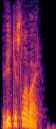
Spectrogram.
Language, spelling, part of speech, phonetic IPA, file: Russian, Викисловарь, proper noun, [vʲɪkʲɪsɫɐˈvarʲ], Ru-Викисловарь.ogg
- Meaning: 1. Wiktionary 2. Russian Wiktionary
